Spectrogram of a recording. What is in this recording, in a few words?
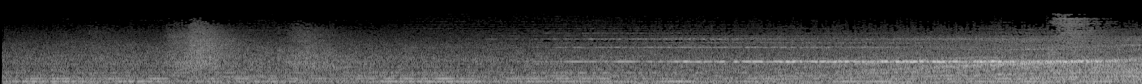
Subway Revs Up Its Engine And Leaves Station-Exterior; Subway Leaving 01; Subway Sound Effects; Vehicles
